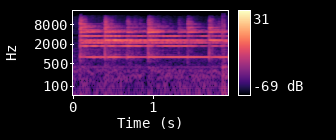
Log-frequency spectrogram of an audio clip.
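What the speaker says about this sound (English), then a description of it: "You didn't need to ring school bells." A school bell chimes in Animal Crossing: New Horizons, a bright ringing tone struck about eight times in quick, slightly uneven succession, clear and alone.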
